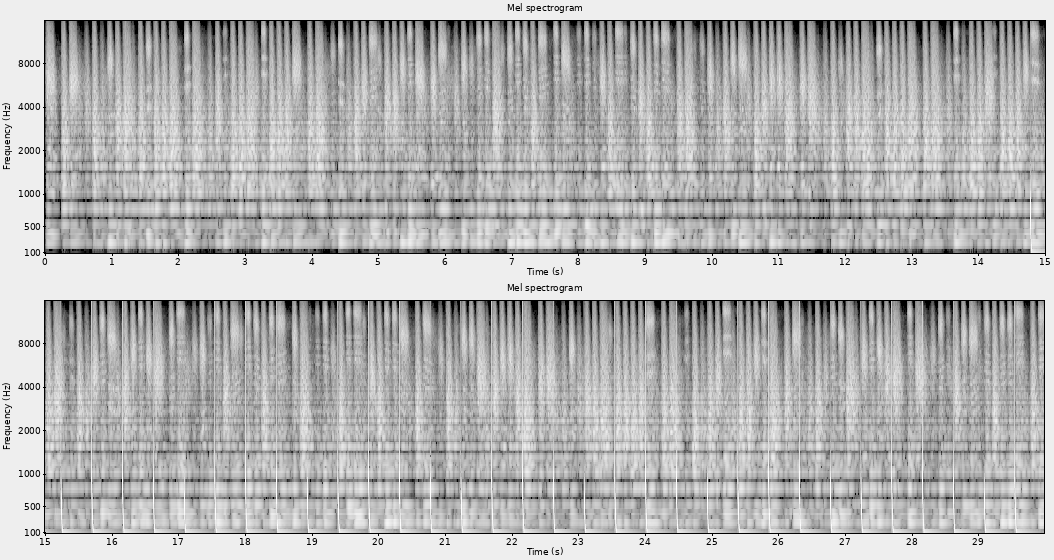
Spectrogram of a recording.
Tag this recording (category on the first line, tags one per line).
Music > Multiple instruments
Dance
Electronic
Loopable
